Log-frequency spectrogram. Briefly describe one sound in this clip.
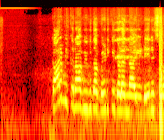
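A young woman speaks clearly into a microphone.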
